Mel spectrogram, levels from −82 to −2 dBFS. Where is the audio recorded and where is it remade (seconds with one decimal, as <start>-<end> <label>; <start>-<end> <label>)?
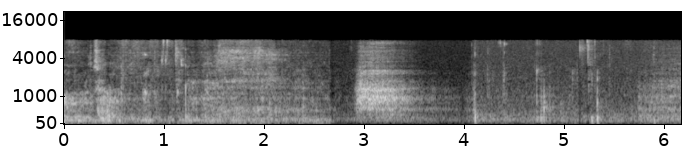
0.0-2.7 remade; 2.7-6.2 recorded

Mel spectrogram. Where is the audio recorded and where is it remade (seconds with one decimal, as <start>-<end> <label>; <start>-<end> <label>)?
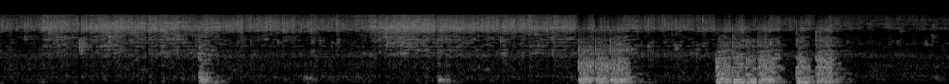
0.0-9.5 recorded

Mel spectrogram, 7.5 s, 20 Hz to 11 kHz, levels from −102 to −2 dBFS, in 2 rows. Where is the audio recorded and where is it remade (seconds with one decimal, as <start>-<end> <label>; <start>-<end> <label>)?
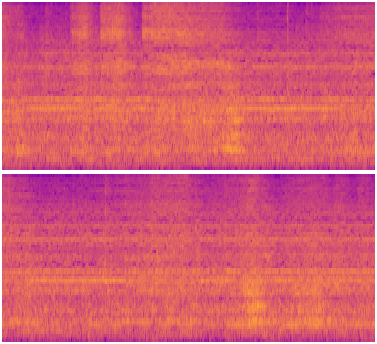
0.0-1.5 recorded; 1.5-2.9 remade; 2.9-4.5 recorded; 4.5-6.0 remade; 6.0-7.5 recorded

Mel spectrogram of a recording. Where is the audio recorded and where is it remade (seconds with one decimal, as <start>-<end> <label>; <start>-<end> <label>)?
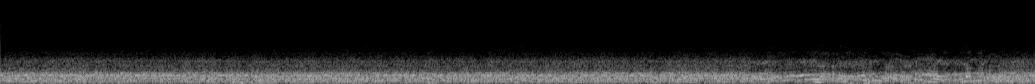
0.0-7.5 recorded; 7.5-10.0 remade; 10.0-10.4 recorded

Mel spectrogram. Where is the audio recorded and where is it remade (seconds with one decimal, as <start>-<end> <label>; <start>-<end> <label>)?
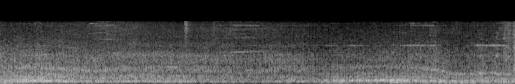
0.0-0.7 remade; 0.7-2.3 recorded; 2.3-5.2 remade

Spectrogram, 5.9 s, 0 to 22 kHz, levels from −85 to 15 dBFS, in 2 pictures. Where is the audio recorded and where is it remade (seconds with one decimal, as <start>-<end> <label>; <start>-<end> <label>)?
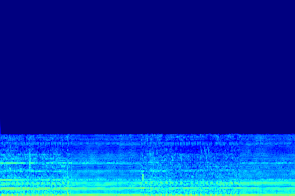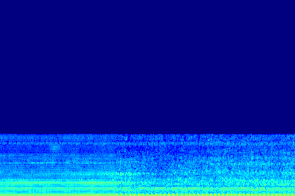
0.0-0.7 recorded; 0.7-1.4 remade; 1.4-2.4 recorded; 2.4-4.1 remade; 4.1-5.9 recorded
